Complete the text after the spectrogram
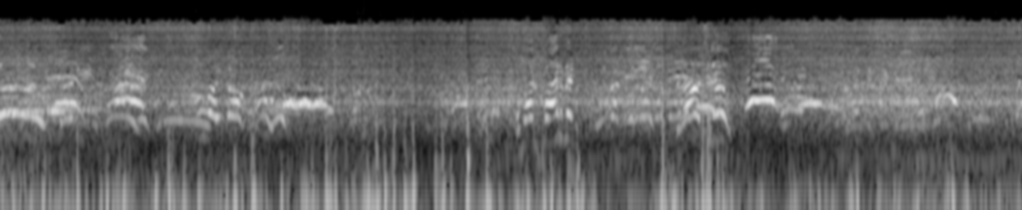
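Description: Young men and women shout and whoop excitedly nearby.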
